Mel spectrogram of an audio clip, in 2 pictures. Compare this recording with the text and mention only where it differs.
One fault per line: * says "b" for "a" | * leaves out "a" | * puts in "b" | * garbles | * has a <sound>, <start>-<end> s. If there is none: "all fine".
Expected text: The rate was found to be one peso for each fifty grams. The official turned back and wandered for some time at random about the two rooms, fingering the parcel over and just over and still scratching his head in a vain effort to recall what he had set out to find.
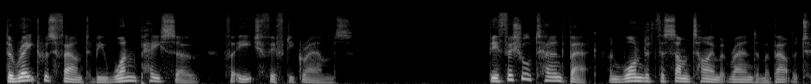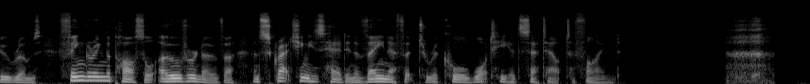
* leaves out "just"
* leaves out "still"
* has a breath, 15.4-15.9 s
